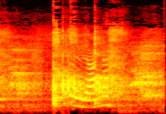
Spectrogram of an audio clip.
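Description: A woman's voice talking, with a light metallic clink about two-thirds of a second in.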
